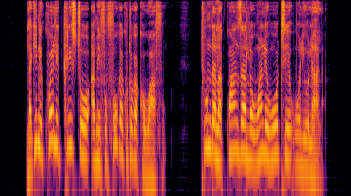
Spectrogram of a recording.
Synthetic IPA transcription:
lak̬inikwɛlikɾistɔʔamɛfufukakutɔkakwawa̰fu | tʰundalakwanzalawalɛwɔtʰɛwaliɔla̰la

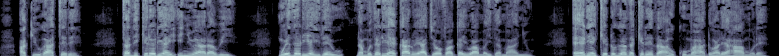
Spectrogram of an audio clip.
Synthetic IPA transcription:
akeuɣaːteɾe | taðikeɾeɾiaiʔiɲuɛaɾawi | mweðɛɾiɛiɾeunamoðɛɾiɛhɛkaɾojad͡ʒɛhɔvaɡaiwamaiðɛmaɲu | ɛhɛɾiɛikeːndoɣeɔðɛkeɾeðaːhukumaɦaːdohaɾeaɦaːmoɾɛ

